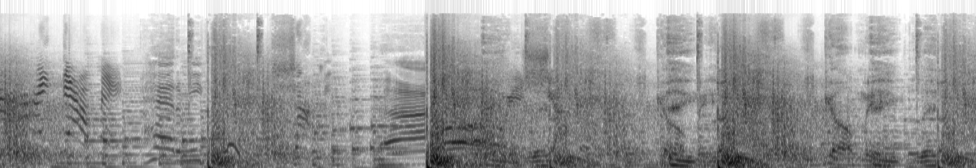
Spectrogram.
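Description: Gunfire in the video game Grizzly Gulch: loud, heavy booming shots mixed with dense, rapid firing and other harsh game noise throughout.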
